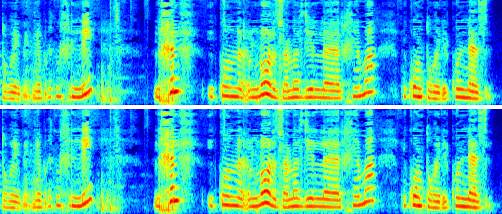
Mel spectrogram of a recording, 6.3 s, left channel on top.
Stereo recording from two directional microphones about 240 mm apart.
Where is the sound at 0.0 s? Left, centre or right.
Right.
